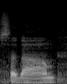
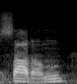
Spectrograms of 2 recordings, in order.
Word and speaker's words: Saddam: pronoun mispronounced his name he always called him Sodom uh as though he were trying to call him a sodomite I don't know but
